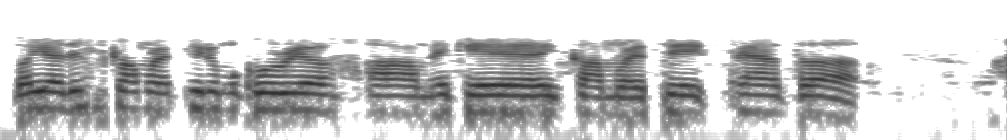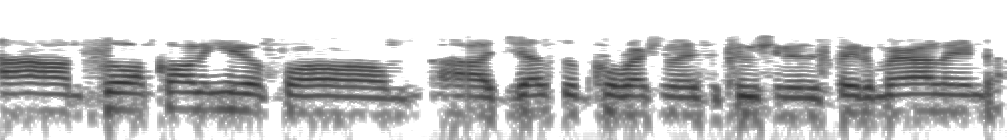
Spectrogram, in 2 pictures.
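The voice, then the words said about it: Slightly hoarse, strained voice. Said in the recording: “Excuse my voice, I'm slightly losing my voice.”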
